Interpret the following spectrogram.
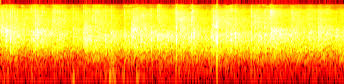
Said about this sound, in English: I'm going to pause long enough for us to all applaud you right now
